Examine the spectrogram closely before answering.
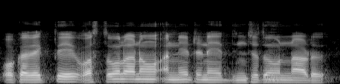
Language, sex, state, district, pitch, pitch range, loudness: Telugu, male, Telangana, Mahabubabad, 110 Hz, 105-120 Hz, -17 LUFS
